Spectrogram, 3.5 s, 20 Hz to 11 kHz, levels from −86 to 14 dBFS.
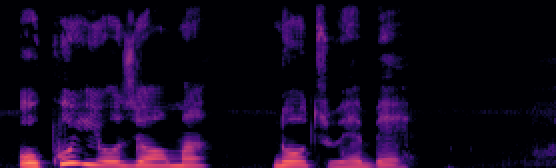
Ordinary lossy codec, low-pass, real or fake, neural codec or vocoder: none; none; real; none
